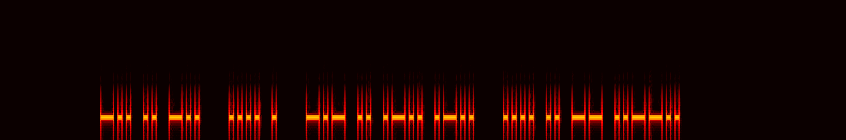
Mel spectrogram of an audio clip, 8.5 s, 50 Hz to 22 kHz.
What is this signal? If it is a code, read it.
Morse code, heard as a keyed tone, about 28 wpm, 700 Hz. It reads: DID HE KILL HIM?
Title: Sentences from Top 1400 Words 28wpm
